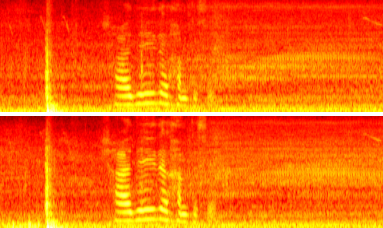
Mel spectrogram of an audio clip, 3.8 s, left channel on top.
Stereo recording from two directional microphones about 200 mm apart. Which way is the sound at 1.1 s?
5° left (ahead or behind).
